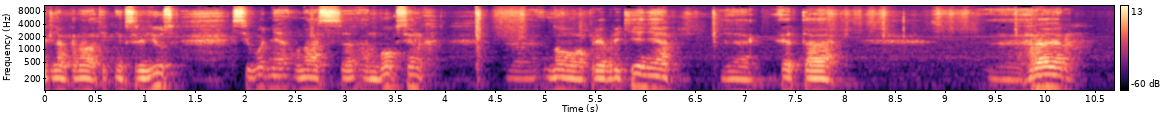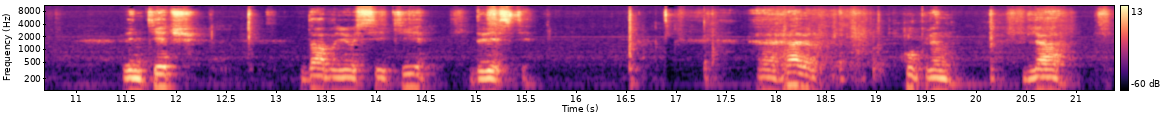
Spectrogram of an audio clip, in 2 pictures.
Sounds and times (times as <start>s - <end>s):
Speech: 0.0s - 4.0s, 4.6s - 8.0s, 9.4s - 10.4s, 11.5s - 12.4s, 13.3s - 15.6s, 17.8s - 18.7s, 19.3s - 21.0s.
